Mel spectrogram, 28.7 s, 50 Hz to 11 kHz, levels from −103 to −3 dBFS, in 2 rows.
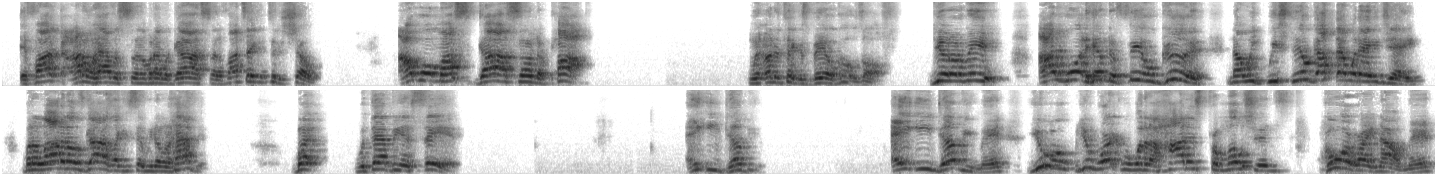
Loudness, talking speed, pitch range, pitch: -25 LUFS, 175 wpm, 215-295 Hz, 255 Hz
